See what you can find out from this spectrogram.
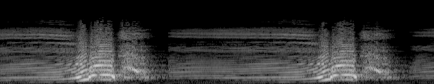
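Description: An old cow moos twice, each call a loud, drawn-out low bellow with a rising harmonic swell, separated by a pause of about two seconds; no voices are heard.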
